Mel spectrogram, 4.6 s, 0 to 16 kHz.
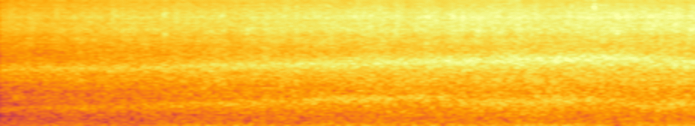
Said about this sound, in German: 31. Dezember 1916. Regen und Sturm.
